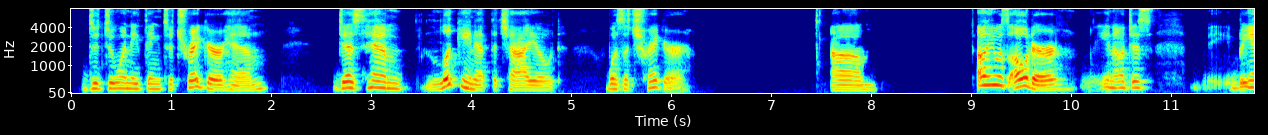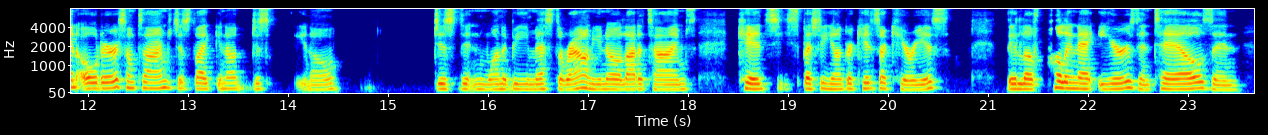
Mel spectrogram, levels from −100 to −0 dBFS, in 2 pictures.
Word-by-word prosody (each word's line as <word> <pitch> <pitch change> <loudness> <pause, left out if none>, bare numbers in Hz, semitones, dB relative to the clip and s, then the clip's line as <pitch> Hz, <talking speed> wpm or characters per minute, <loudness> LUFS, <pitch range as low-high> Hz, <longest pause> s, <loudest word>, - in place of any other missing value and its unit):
d 190 +2 0
do 195 +2 0
anything 185 -2 -3
to 175 -2 -4
trigger 185 -3 +3
him. 160 +4 -6 0.7
Just 215 0 +6
him 210 -5 +1 0.2
looking 220 - +2
at 160 - -5
the 160 - -10
child 155 -1 -1 0.5
was 175 -1 +1
a 170 - -4
trigger." 225 +8 -4 1.4
Um 160 0 -1 1.0
oh, - - +7
he 320 - +5
was 310 -1 +3
older, 175 - +5 0.3
you - - -6
know; 220 0 -1
just 225 +1 -1 0.5
be 420 -2 -20
being 240 0 +2
older 200 +4 +2
sometimes 215 -2 -1
just, 190 -4 -5
like 185 -1 -1
you - - -5
know, 195 +1 -6
just 185 -2 -3 0.2
you - - -12
know, 165 +4 -8 0.9
just 180 0 +1
didn't 175 -1 -4
wanna 175 0 -2
be 175 0 -5
messed 175 +1 -1
around, 185 +4 +2
you 175 - -4
know? 175 -1 0
A - - -3
lotta 175 +1 +1
times 170 0 -1 0.4
kids, 180 -2 +3
especially 185 +2 0
younger 180 0 -2
kids, 195 +2 -2
are 200 - +1
curious. 175 +4 -3 0.6
They 180 - +3
love 175 -1 +2
pulling 210 -3 +3
their 180 -1 +2
ears 185 +4 0
and 165 -1 -5
tails 185 +3 +2
and, 155 -2 -5
180 Hz, 150 wpm, -23 LUFS, 170-205 Hz, 1.4 s, oh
